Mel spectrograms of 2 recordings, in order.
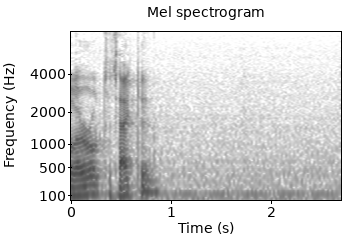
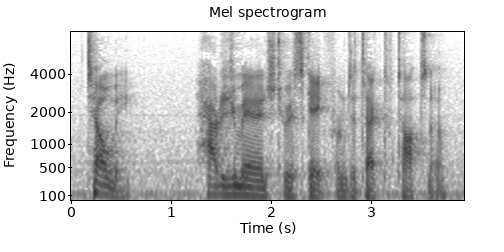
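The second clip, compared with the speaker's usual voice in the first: ordinary talk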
